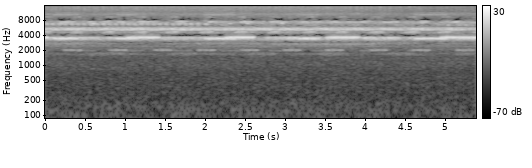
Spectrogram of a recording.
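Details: In a park at evening, crickets keep up a dense, shrill chorus, a steady high buzz with faint rhythmic pulses and quiet low-frequency background noise.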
